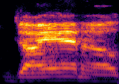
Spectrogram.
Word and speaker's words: Diana: And it is pronounced Diana, like Princess Diana.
